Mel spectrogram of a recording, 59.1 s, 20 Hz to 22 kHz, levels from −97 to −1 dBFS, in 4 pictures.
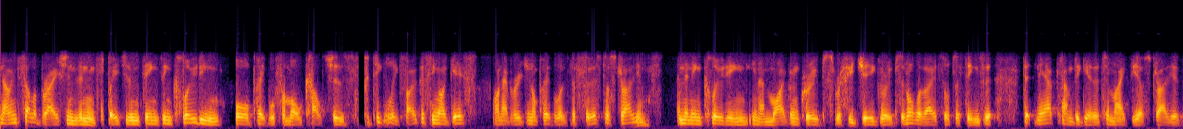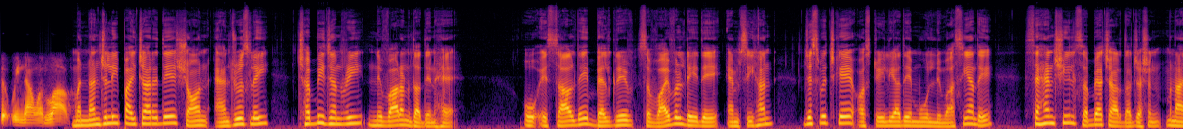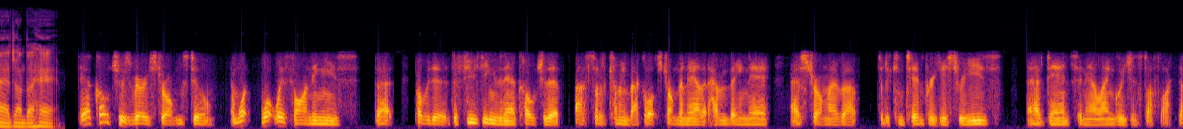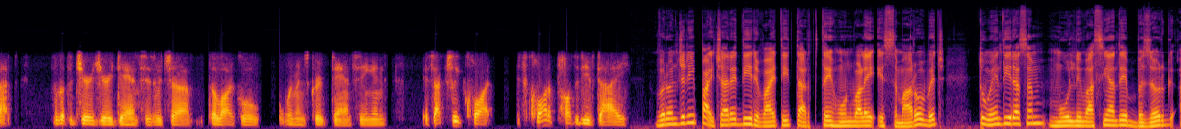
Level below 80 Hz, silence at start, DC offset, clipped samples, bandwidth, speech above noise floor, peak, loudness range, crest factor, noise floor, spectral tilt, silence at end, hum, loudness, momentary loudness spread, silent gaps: -54 dBFS; 0 s; under 0.1%; under 0.1%; 16.5 kHz; 38 dB; 0 dBFS; 3 LU; 16 dB; -55 dBFS; -7 dB/octave; 0.1 s; none; -17 LUFS; 7 LU; 30.38-30.54 s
